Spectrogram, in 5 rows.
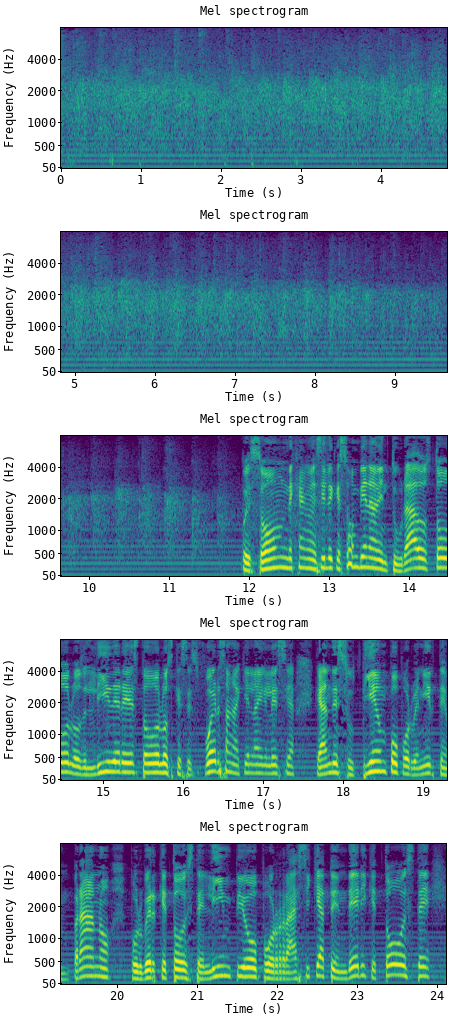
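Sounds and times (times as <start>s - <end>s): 
crowd applauding indoors: 0.0s - 12.1s
speech: 11.9s - 24.1s.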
